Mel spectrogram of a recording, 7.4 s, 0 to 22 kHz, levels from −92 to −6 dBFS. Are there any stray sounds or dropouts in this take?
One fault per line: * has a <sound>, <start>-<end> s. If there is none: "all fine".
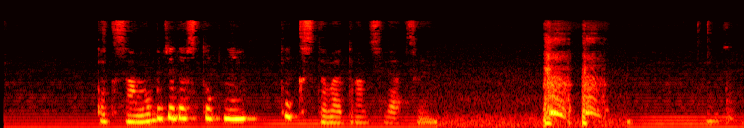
* has a cough, 5.4-6.1 s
